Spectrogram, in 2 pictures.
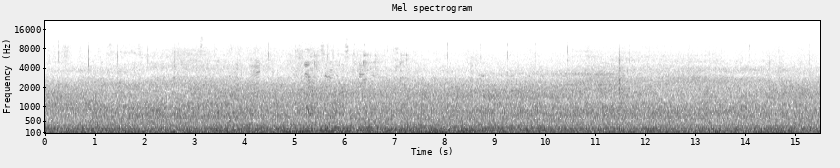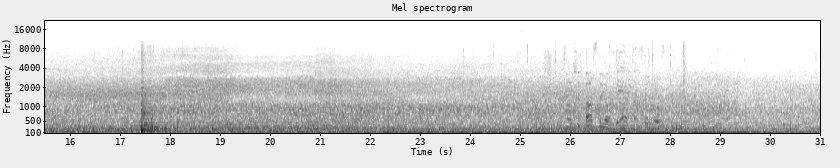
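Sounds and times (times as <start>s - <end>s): road traffic rumble: 0.0s - 31.0s
sharp thump: 17.4s - 18.3s.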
